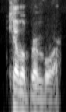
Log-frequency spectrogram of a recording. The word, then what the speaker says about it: Celebrimbor: It's pronounced with a K. Celebrimbor.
